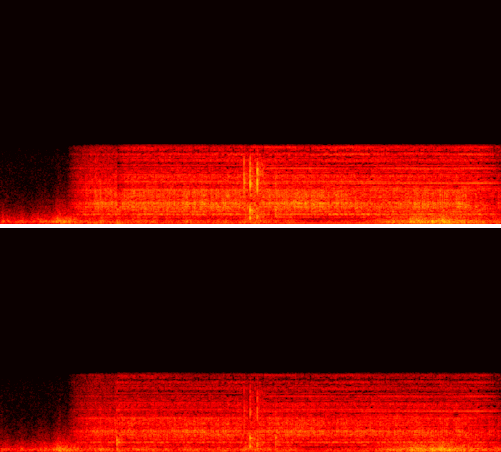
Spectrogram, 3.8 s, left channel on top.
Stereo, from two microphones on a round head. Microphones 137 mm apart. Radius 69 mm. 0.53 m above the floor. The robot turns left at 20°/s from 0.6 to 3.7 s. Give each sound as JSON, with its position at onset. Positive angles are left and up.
{"t": 1.8, "sound": "crushing", "side_deg": 80}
